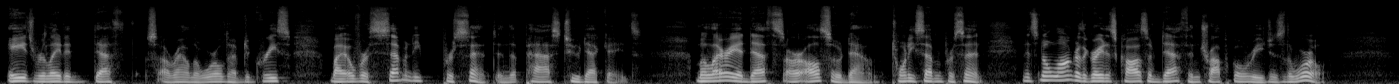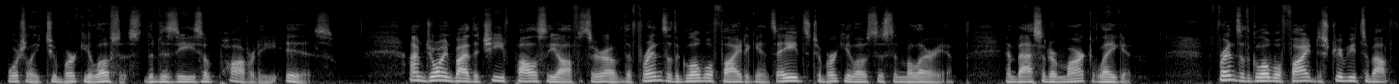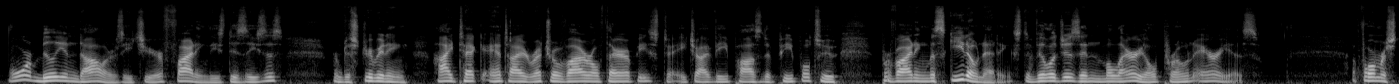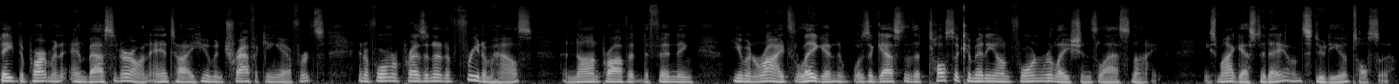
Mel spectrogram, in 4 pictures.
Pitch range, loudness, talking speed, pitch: 115-150 Hz, -25 LUFS, 150 wpm, 135 Hz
